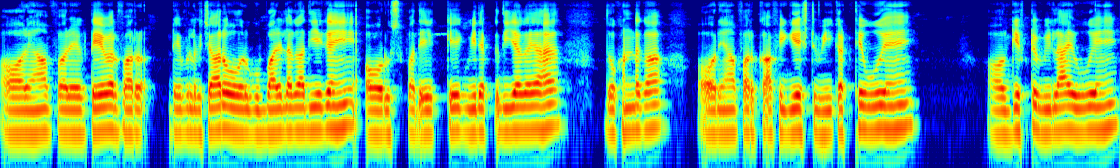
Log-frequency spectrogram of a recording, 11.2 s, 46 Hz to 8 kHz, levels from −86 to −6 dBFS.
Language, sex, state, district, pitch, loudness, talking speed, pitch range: Hindi, male, Uttar Pradesh, Hamirpur, 145 Hz, -19 LUFS, 225 wpm, 135-150 Hz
